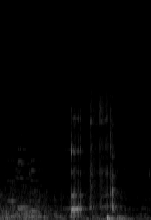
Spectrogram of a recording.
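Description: A person's short, throaty burp-like noise, in a few quick pulses about a second in.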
